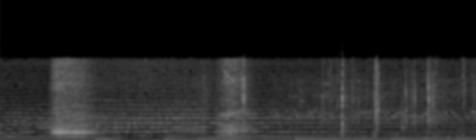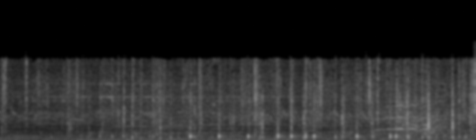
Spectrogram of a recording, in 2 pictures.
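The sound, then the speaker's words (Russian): Hooves of two black horses drawing a black carriage into a village on a warm, sunny day clip-clop in a quick, steady rhythm that grows louder toward the end, after a whinny near the start. “В поселок заезжает черная карета, запряженная двумя вороными лошадьми.”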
